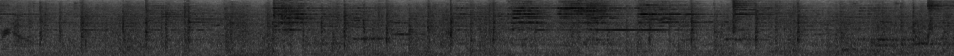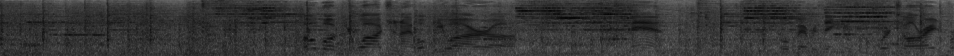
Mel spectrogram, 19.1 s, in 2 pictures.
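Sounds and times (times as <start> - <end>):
steel wheels rumbling on rail: 0.0 - 19.0
wheel squeals: 1.6 - 12.6, 14.7 - 16.2, 16.8 - 18.9.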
